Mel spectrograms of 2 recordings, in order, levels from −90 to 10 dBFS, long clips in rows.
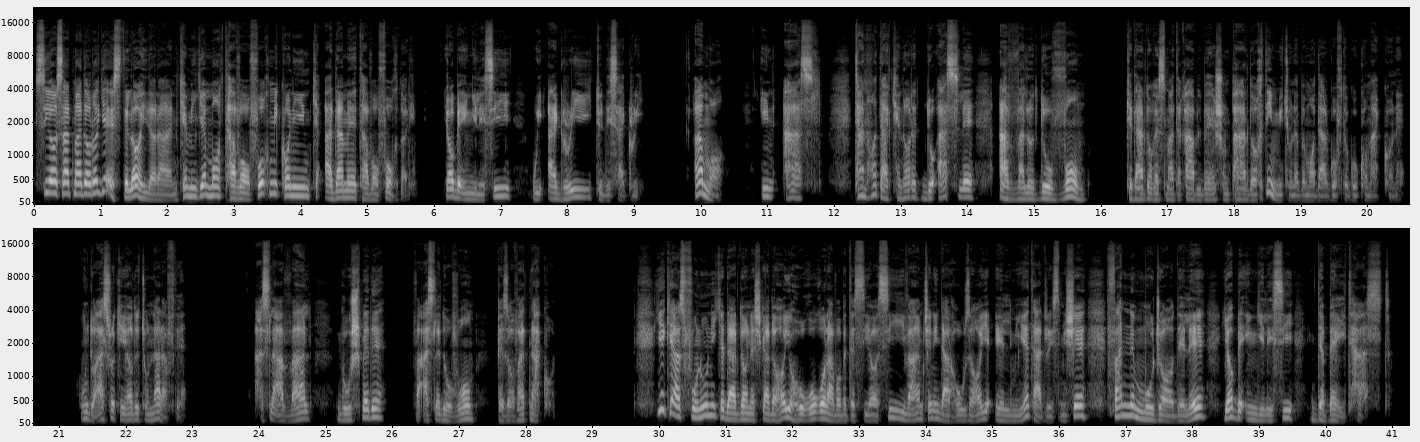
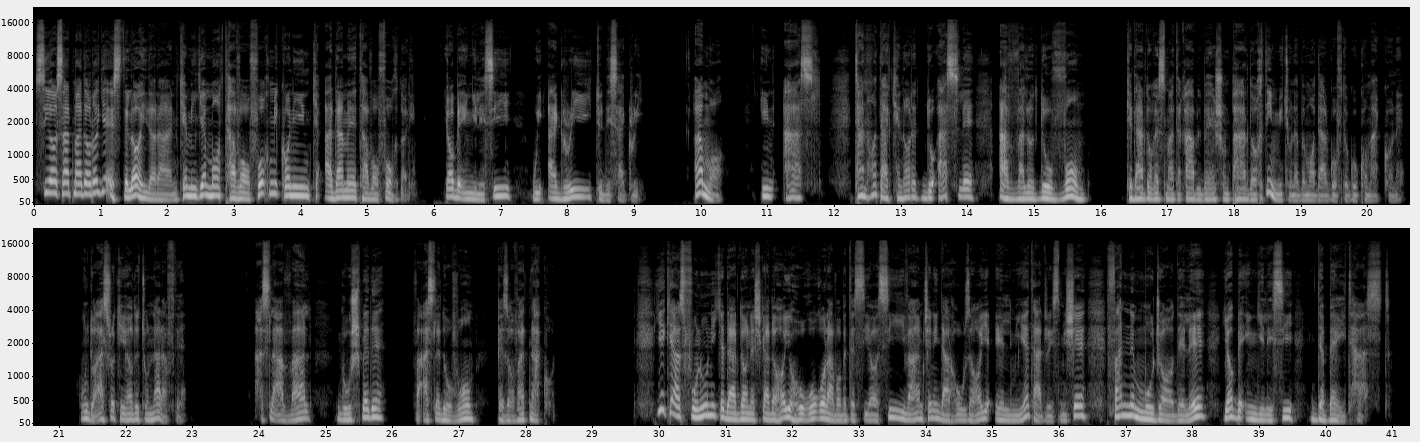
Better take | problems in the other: second | thin; very; fading below 500 Hz

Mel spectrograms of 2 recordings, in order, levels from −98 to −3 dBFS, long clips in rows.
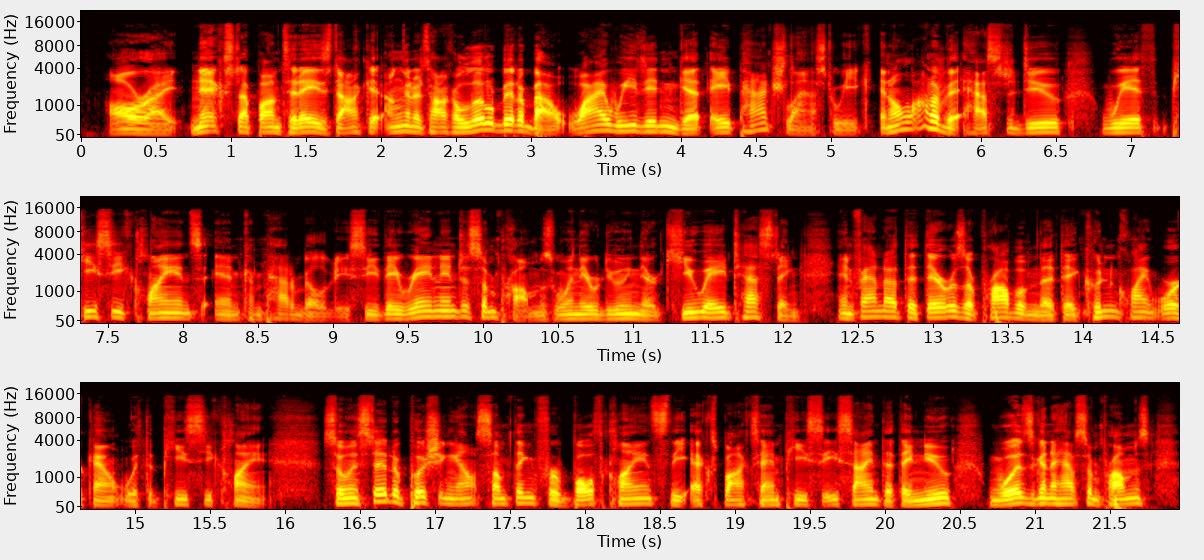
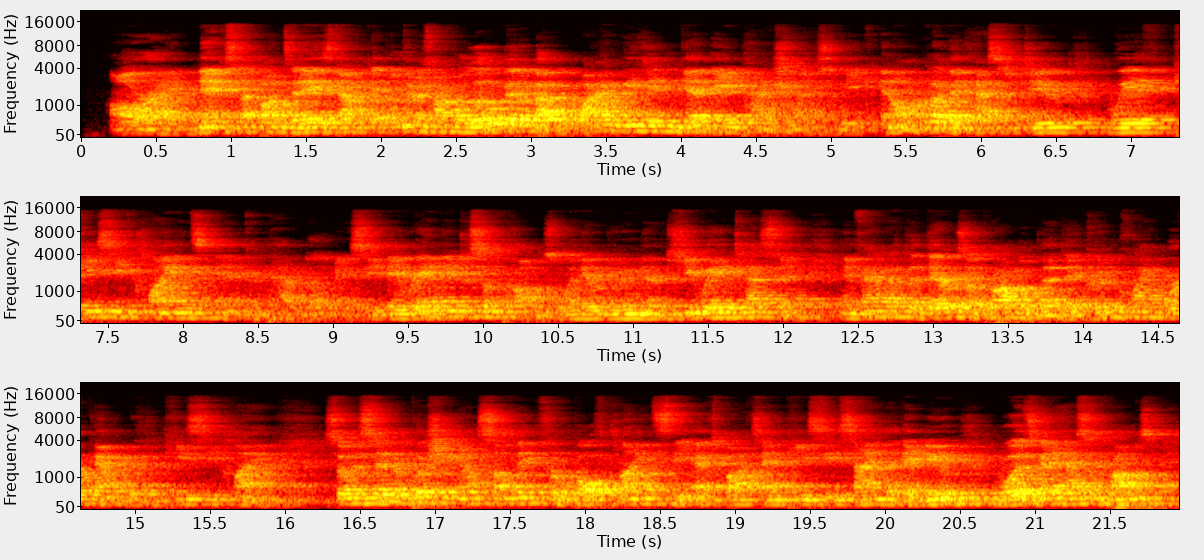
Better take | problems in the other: first | off-mic speech; far // room echo; strong; dies away in 1.3 s

